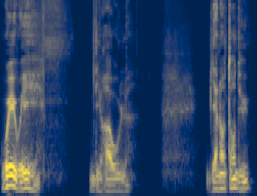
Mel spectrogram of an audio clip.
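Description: Guy doing a worried young noble, low and gloomy, dry sound. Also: expressive, extremely slow, breathy edge, no echo, full character voice. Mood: troubled. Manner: gloomy and hushed. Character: anxious, troubled young nobleman. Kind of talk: storybook reading.

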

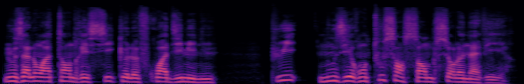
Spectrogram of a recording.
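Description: A man's voice: fairly high pitch, lively intonation, normal speed, no echo, clean studio sound, close to an everyday voice. A man reading the lines of a determined sailor in a storybook, his voice raised and emphatic. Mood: urgent.

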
